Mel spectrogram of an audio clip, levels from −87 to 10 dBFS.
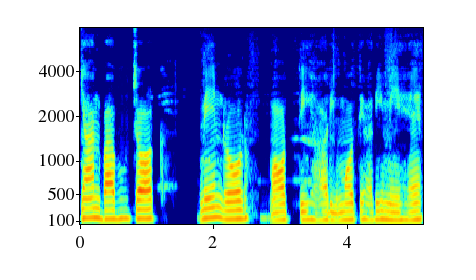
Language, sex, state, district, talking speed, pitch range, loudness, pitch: Hindi, male, Uttar Pradesh, Muzaffarnagar, 95 wpm, 125-145 Hz, -17 LUFS, 130 Hz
